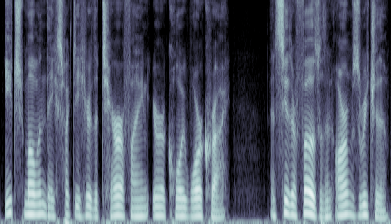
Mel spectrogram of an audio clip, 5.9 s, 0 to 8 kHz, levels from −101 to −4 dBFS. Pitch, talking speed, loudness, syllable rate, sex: 120 Hz, 205 wpm, -20 LUFS, 5.5 syllables/s, male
